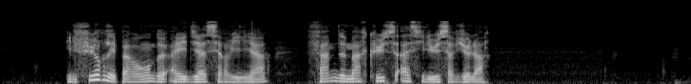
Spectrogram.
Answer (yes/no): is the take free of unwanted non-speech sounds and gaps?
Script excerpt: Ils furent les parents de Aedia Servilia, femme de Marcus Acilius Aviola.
yes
